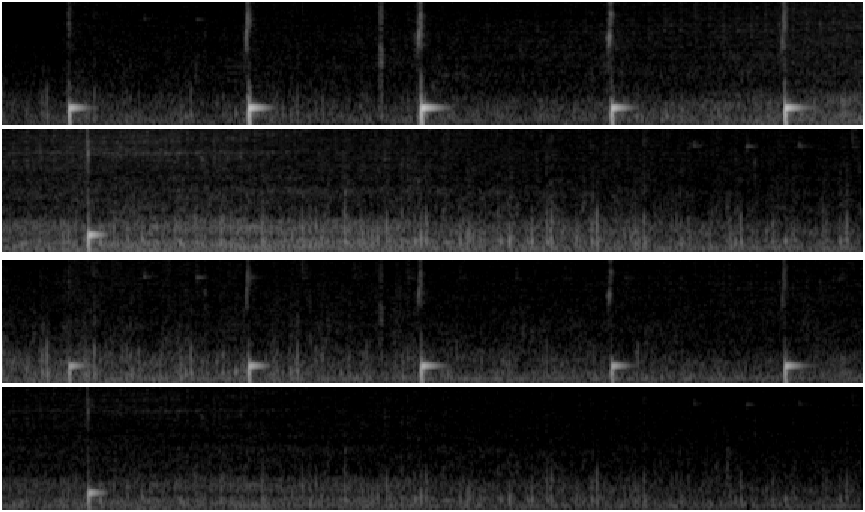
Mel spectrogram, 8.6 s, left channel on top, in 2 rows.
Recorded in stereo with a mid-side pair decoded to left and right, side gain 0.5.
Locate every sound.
0.3 s a pop: 55° left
